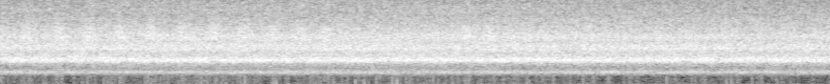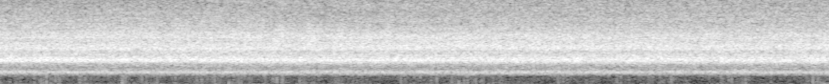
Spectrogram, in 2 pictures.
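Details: Many cicadas chirping in a summer forest, producing a constant piercing buzz with a faint shimmering pulse, level and unbroken from start to end, nothing else audible.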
